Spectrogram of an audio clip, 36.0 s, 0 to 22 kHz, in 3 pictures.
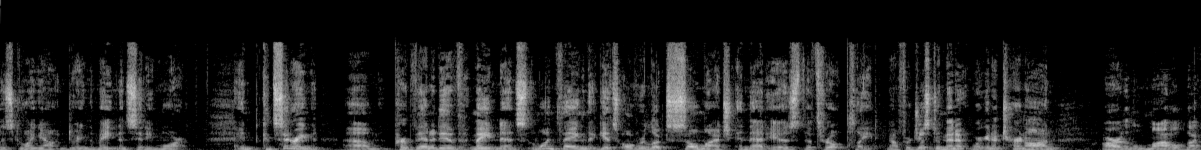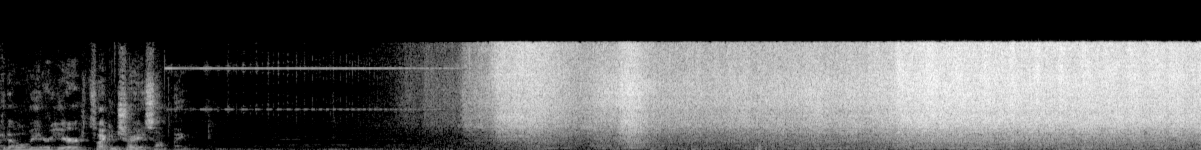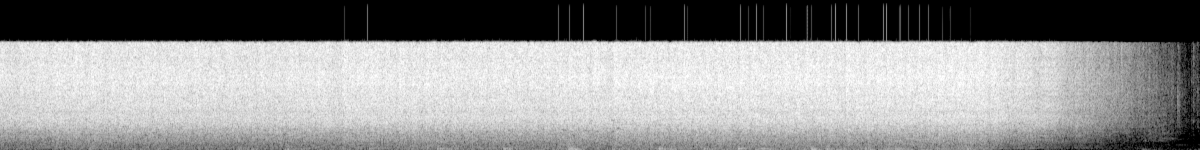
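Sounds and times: granular product hissing: 0:15.9 - 0:35.8
buckets rattling: 0:16.6 - 0:35.5.

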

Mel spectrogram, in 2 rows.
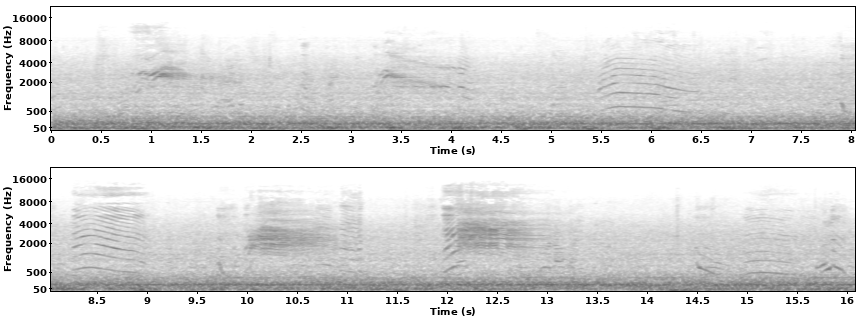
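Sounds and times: airplane cabin drone: 0:00.0 - 0:16.0
high wailing cries: 0:10.0 - 0:11.2, 0:12.0 - 0:13.1.

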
